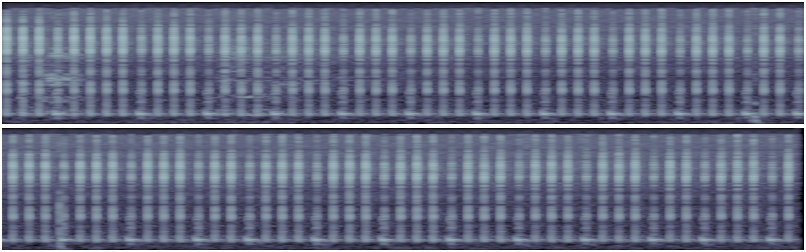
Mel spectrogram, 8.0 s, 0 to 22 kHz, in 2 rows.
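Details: 2013 MacBook Air: sharp, very even clicks about three times a second in a quiet room; cause not evident.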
